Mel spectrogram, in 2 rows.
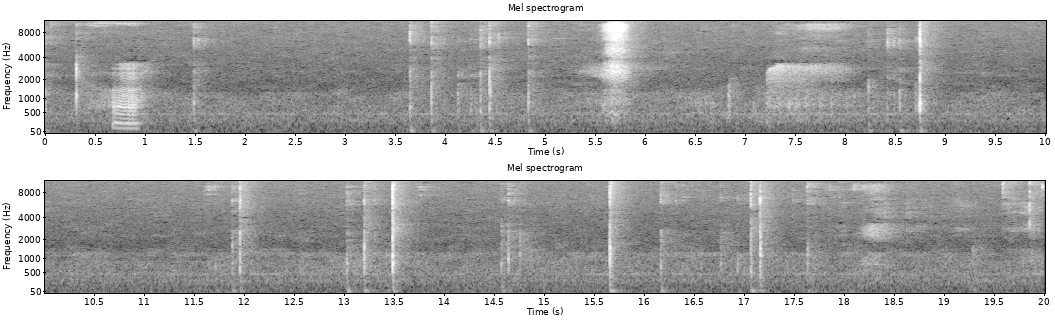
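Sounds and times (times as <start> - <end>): faint steady hum: 0.0 - 20.0
laptop keyboard keystrokes: 3.6 - 5.0, 8.2 - 9.0, 11.7 - 12.2, 13.0 - 13.8, 14.6 - 14.9, 15.6 - 17.8.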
